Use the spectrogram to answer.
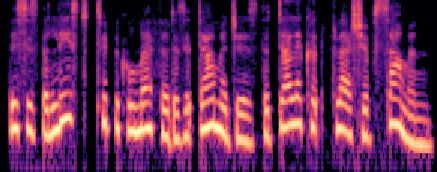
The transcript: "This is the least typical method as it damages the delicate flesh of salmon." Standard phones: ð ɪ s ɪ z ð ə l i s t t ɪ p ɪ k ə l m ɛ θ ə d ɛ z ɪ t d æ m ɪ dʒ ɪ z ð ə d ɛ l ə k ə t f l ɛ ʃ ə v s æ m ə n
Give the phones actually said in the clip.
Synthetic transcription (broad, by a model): ð ɪ s ɪ z ð ə l i s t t ɪ p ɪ k ə l m ɛ θ ə d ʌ z ɪ t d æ m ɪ dʒ ɪ z ð ə d ɛ l ə k ə t f l ɛ ʃ ə v s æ m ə n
